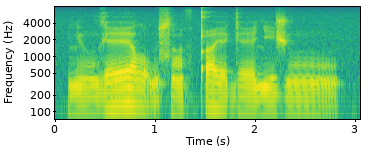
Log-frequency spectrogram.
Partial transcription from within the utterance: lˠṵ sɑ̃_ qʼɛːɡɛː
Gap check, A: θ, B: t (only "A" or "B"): A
